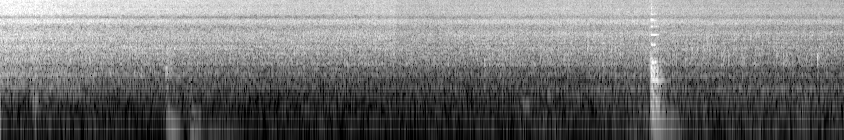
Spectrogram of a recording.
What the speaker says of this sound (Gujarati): અને હવે આપણે ટમેટા એડ કરી દેવું।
